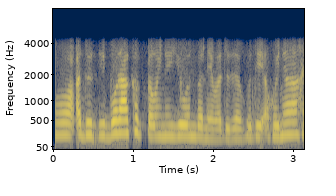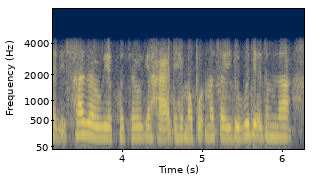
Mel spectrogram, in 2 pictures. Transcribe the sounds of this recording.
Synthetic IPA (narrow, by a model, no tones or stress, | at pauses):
oɐ̰dudiboɾakʰɐk̚tɐojnɐjonbɐnebɐdudɐbudiɐ̰kʰojnɐɦajdisazɐɾuɡekʰot̚z̥ɐɾuɡeɦajadiɦajmɐput̚mɐsɐɾidubudiɐdumnɐ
